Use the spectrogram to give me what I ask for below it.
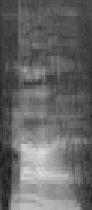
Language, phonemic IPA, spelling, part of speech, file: German, /ˈnaːə/, nahe, preposition / adjective / adverb, De-nahe.ogg
- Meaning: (preposition) near; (adjective) 1. alternative form of nah 2. inflection of nah: strong/mixed nominative/accusative feminine singular 3. inflection of nah: strong nominative/accusative plural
